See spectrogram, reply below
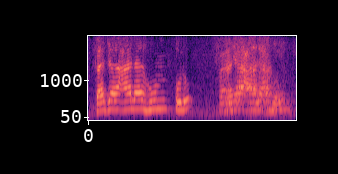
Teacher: فجعلهم الفاء من بطن الشفة السفلى مع أطراف الثنايا العليا. فجعلهم، هو الهاء من فين؟ من أقصى الحلق. الميم من فين؟ من الشفتين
